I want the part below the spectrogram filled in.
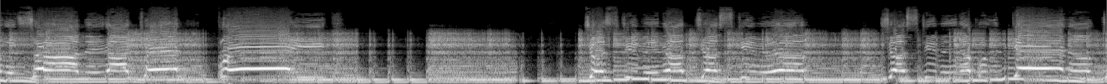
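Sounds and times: person singing: 0.0s - 3.6s, 5.8s - 8.2s, 8.8s - 11.0s
rock guitar and bass: 0.0s - 11.0s.

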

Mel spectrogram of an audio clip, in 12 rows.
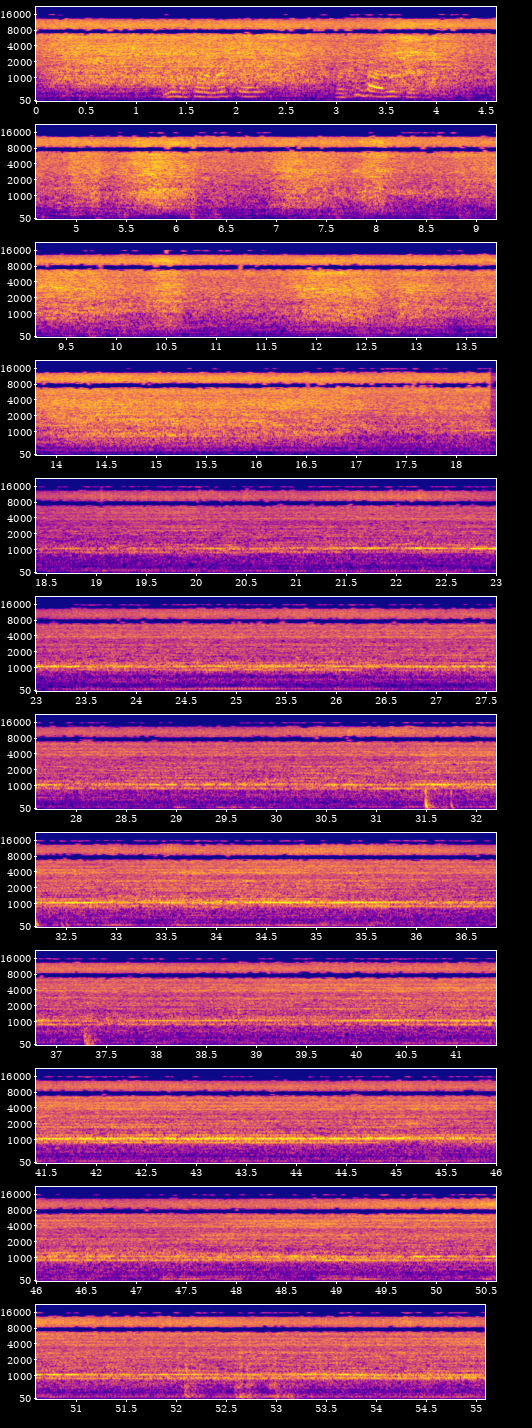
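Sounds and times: floor cleaning tool whirring: 0.0s - 55.0s.

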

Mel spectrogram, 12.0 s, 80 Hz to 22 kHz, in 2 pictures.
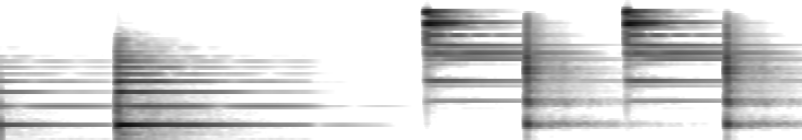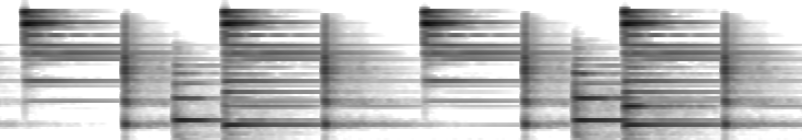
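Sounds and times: piano accompaniment: 0.0s - 2.4s, 6.9s - 12.0s
metronome clicks: 3.2s - 11.8s
piano note: 7.0s - 12.0s.

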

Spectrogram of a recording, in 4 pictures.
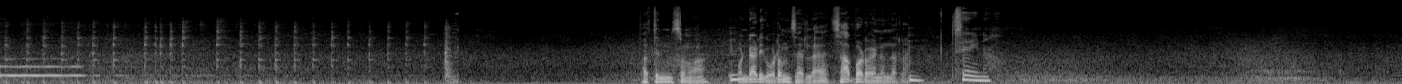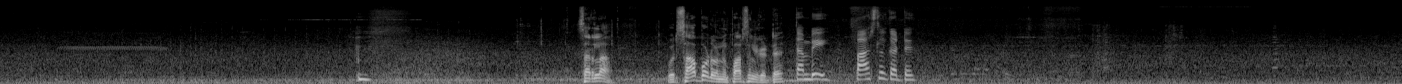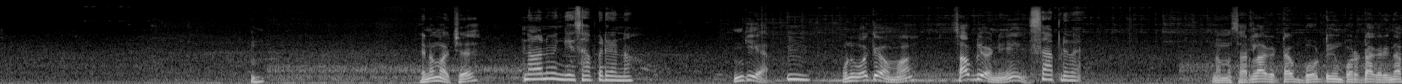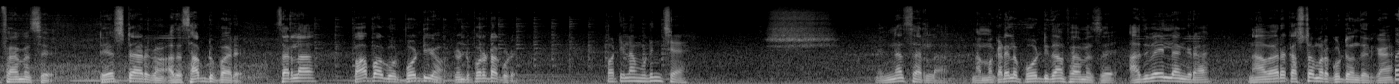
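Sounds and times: auto-rickshaw engine ticking: 0.0s - 4.6s, 14.4s - 24.4s, 32.8s - 49.8s
street traffic hum: 0.0s - 56.0s.

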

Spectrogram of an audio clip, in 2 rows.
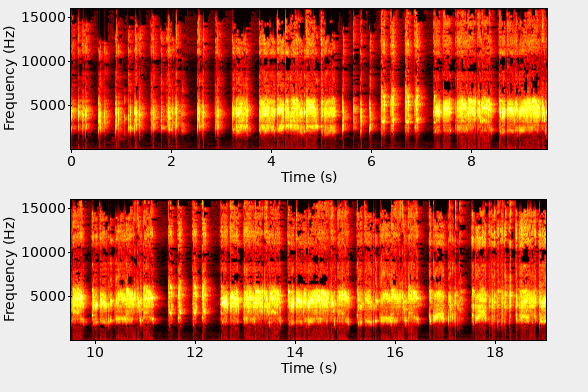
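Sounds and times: high-pitched bird twittering: 0.0s - 19.0s.

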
